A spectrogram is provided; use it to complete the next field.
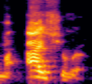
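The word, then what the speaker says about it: מעשר: Numbers 18:21, Malachi 3:8-10 means 10th in the Hebrew and is pronounced ma'ashera.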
